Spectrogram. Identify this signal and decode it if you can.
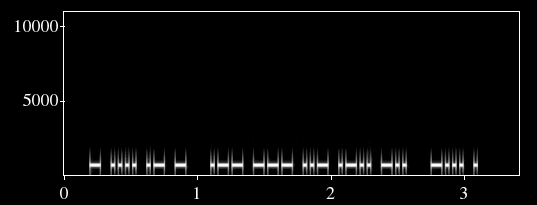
Morse code, heard as a keyed tone, about 44 wpm, 700 Hz. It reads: THAT WOULD BE
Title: Sets of 3 Words 45wpm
